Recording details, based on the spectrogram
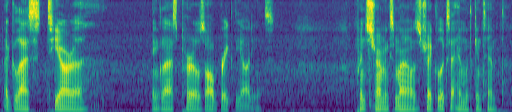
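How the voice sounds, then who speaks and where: Deep-voiced man reading a script aloud. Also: flat delivery, unhurried, slight background noise. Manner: plain reading with asides and stumbles. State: sore throat. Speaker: YouTuber reading a film script. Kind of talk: casual script read-through.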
